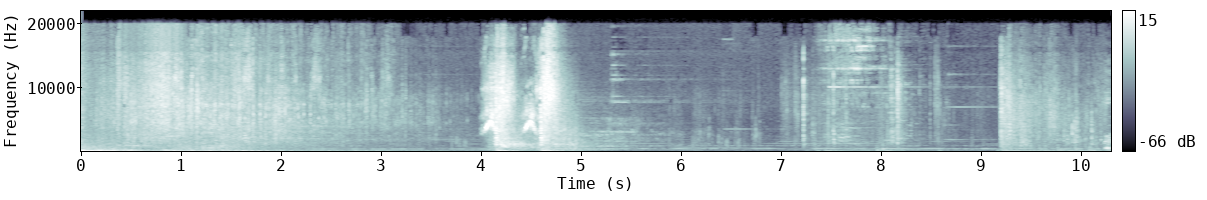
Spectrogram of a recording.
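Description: Incendio fire spell explosions in Hogwarts Legacy burst out in several sharp booming flares, the loudest midway, over a rumbling game background with quieter thumps between.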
